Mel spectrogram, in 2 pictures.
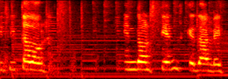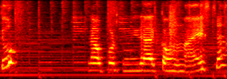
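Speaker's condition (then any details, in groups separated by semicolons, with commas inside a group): Cerebral palsy from birth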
